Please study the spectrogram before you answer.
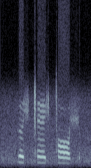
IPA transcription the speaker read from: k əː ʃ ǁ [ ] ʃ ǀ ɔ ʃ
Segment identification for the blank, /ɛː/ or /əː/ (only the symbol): ɛː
